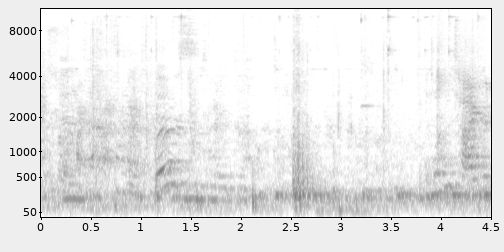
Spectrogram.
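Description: Dogs at a dog park, big ones playing with smaller ones: whimpers, yips and scuffling close by under nearly continuous conversation.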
